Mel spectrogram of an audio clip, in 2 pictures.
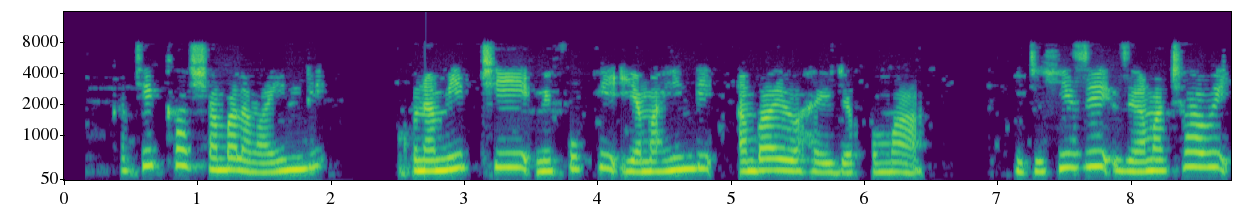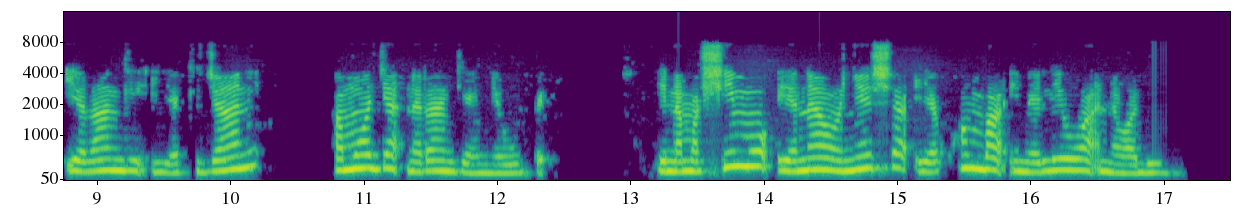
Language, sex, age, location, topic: Swahili, female, 18-24, Kisii, agriculture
